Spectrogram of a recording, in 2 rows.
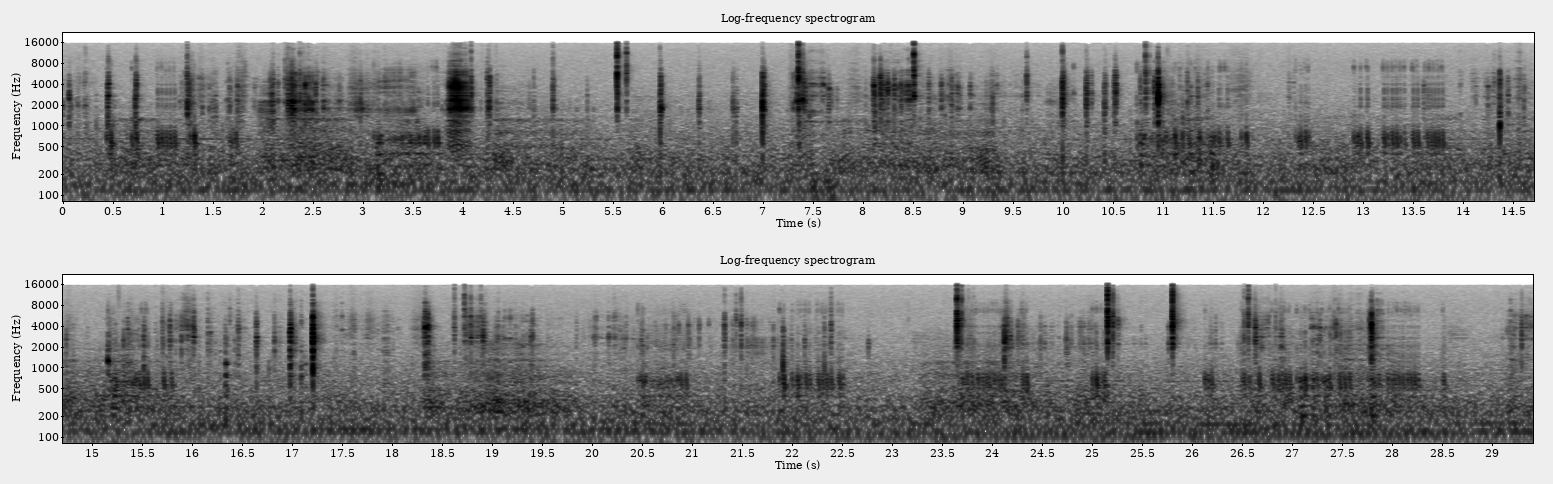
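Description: Small plastic Transformers figure, Masterpiece MP-54 Reboost, being handled and transformed: irregular sharp clicks and snaps of its plastic parts and joints being folded and pegged into place.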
